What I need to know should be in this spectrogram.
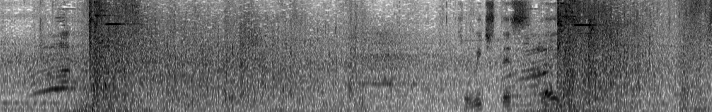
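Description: A heavy stone block shatters with a loud crash.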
